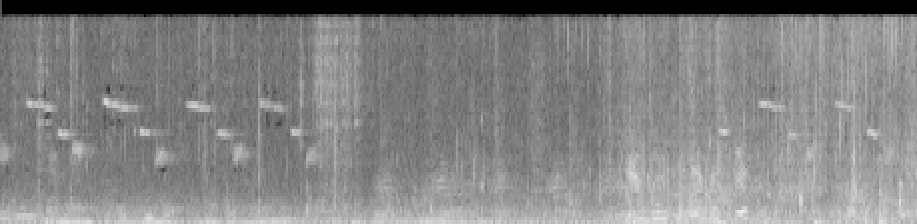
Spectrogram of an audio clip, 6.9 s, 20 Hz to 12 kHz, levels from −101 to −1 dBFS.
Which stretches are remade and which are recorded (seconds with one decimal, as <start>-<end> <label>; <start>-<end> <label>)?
0.0-6.9 recorded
